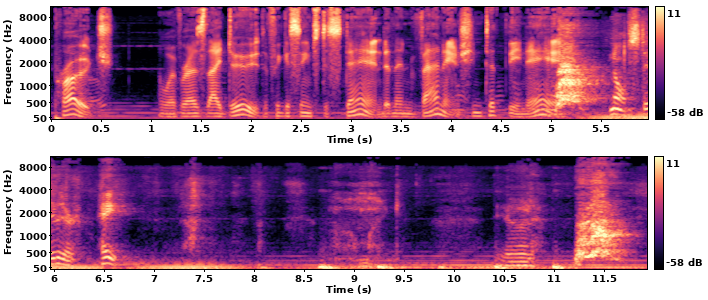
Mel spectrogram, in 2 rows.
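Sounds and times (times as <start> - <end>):
speech: 0.1 - 7.5
dull rumbling background: 3.5 - 11.9
dog barking: 5.0 - 5.6, 11.2 - 11.9.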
